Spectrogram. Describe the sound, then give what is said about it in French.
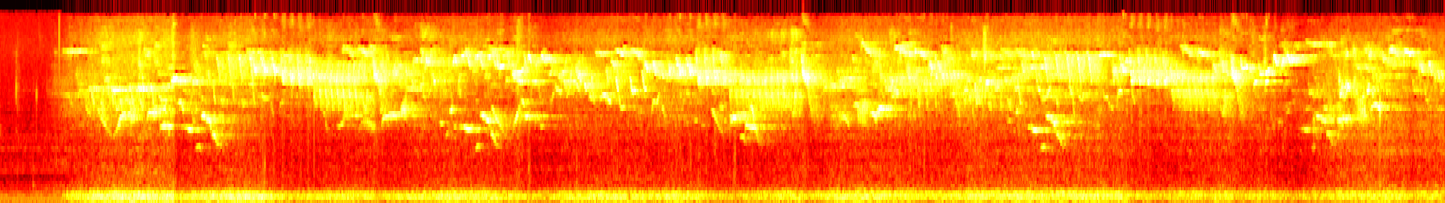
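Several birds sing outdoors in nature, with many overlapping high chirps, trills and squeaky calls throughout. A steady low background noise sits beneath them. “vous allez très vite voir que c'est un chant d'oiseau. Ça se passe quelque part dans la nature. Il y a plusieurs oiseaux.”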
